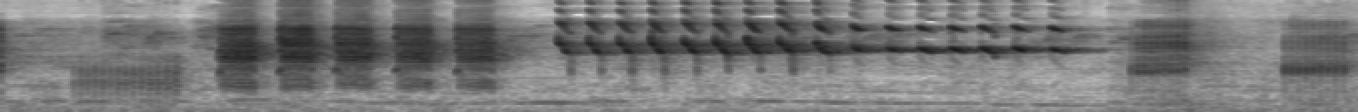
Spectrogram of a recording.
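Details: Kept Nias hill myna in full song, used as a lure to set other birds singing; about five loud, harsh broad squawks, then a rapid series of ringing high notes stepping downward, closed by two further rough calls.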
